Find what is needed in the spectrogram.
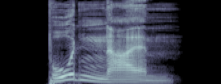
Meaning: strong dative masculine/neuter singular of bodennah
- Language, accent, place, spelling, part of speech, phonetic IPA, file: German, Germany, Berlin, bodennahem, adjective, [ˈboːdn̩ˌnaːəm], De-bodennahem.ogg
